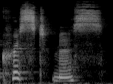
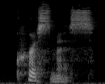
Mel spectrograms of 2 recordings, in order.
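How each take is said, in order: First: The T sound is clearly pronounced. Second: The T sound is left out. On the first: The speaker calls it wrong. "We don't say Christmas" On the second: The speaker calls it right. "The T is not pronounced"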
